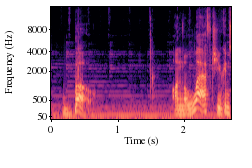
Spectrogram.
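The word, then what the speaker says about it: בּוֹ: That vav, when it's combined with a cholam, does not make the V sound. It's just considered part of the cholam vowel.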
